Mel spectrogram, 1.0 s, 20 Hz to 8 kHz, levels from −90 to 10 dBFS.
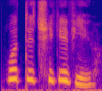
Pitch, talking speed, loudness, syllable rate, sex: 240 Hz, 290 wpm, -14 LUFS, 5.8 syllables/s, female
